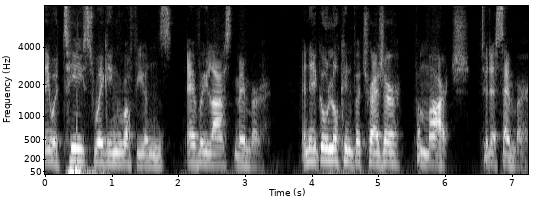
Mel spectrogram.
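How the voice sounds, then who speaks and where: A raspy, put-on character voice carries a theatrical, playful tone. It moves at a moderate pace. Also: man, fairly high pitch for a man. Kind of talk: rhyming children's story narration. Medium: read story. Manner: theatrical, playful, sing-song.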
